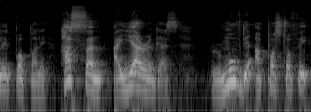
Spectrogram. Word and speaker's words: Ayariga: And please spell it properly. Hassan Ayargas.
